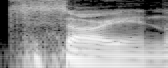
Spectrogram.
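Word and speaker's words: Tsarion: Do you pronounce the T there? Or is it just Tsarian? – It's Tsarian, like.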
